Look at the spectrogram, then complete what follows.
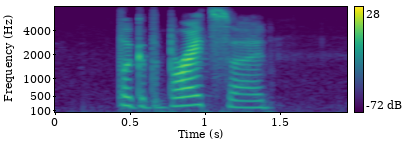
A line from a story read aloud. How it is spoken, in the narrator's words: Tony murmurs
